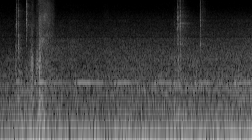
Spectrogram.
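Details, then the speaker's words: GMC Sierra with a misfire, after replacing fuel injectors, key on with engine off: a faint steady mid-pitched hum for a few seconds as the in-tank pump feeds the high-pressure fuel pump; normal fuel pump priming. "يلا افتح سويتش بس سامعين الطرمبه الطرمبه اللي في التنك ضخت للطرمبه دي تمام"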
